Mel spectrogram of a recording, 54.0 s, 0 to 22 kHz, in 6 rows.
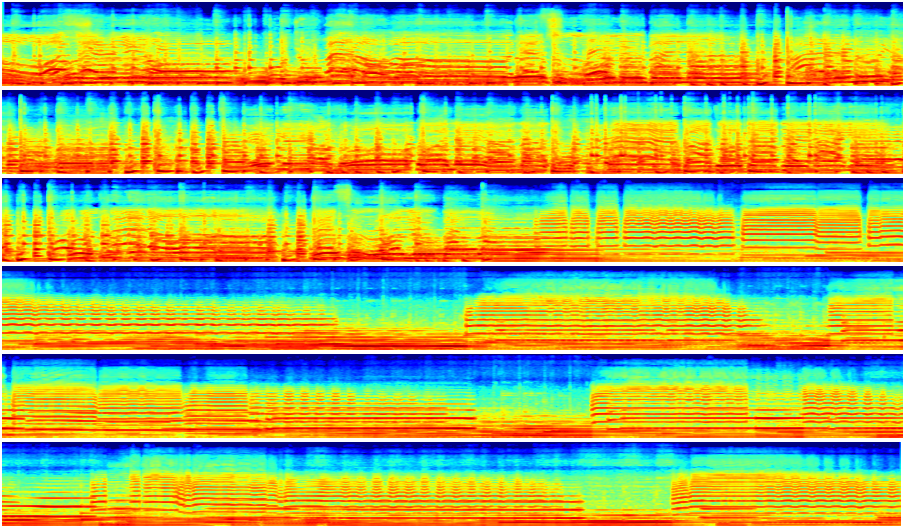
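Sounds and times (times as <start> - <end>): fast hand drums and percussion: 0.0 - 23.4, 40.0 - 47.1
people singing: 0.0 - 24.7, 31.4 - 50.9
sustained keyboard and bass: 0.0 - 54.0
wind instrument melody: 0.0 - 54.0.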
